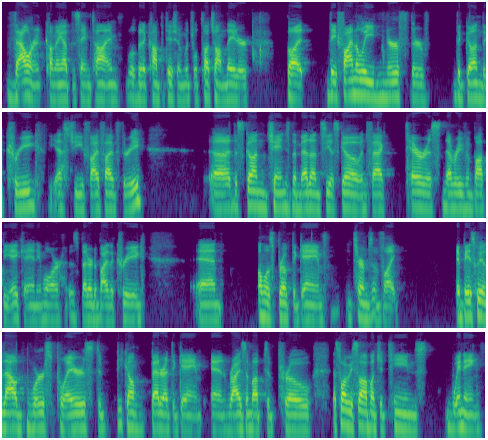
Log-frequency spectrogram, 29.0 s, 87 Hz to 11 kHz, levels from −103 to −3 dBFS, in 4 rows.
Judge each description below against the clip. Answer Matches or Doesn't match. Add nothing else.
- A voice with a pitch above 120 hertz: Matches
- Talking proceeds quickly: Doesn't match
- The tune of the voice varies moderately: Doesn't match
